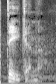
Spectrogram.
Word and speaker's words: Taken: Comunque, io direi di andare ad ascoltare Token. Detto male, però non importa, perché loro le parole le pronunciano bene più di me, anche perché sono madrelingua. Taken, One Direction.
